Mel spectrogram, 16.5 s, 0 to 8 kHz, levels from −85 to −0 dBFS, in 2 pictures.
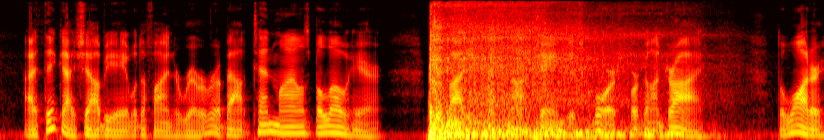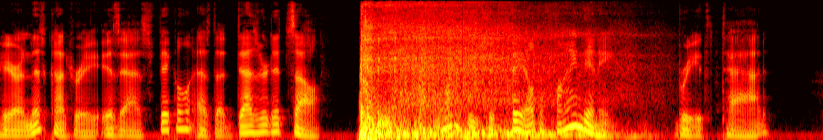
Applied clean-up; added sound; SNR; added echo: none; Boom; 0 dB; none.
